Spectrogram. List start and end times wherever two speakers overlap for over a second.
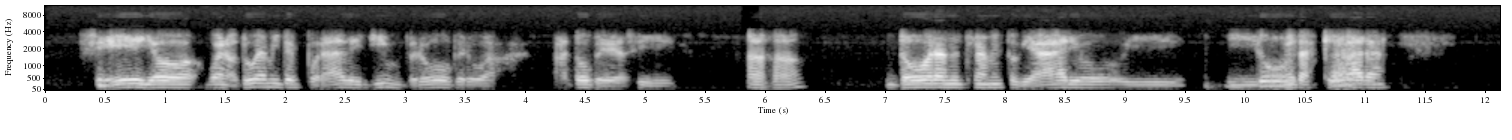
9.8-11.2

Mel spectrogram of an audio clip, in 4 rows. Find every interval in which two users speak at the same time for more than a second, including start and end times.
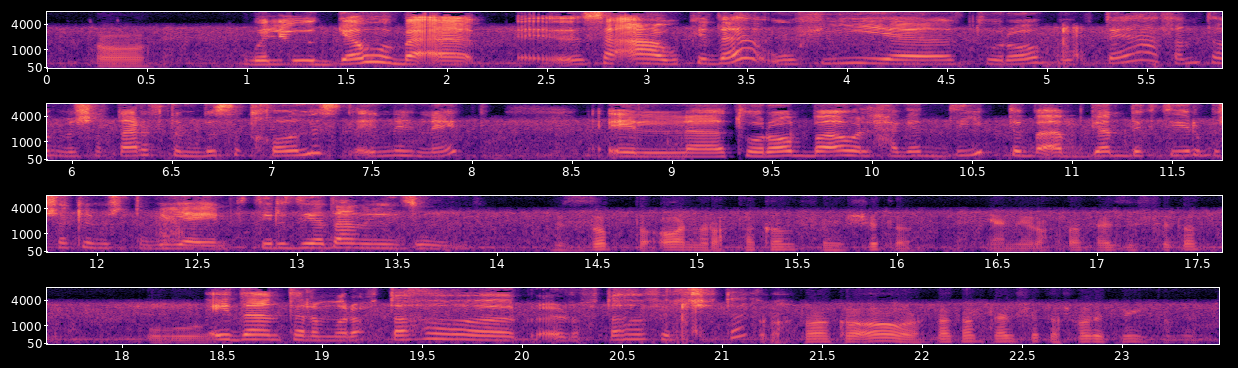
none

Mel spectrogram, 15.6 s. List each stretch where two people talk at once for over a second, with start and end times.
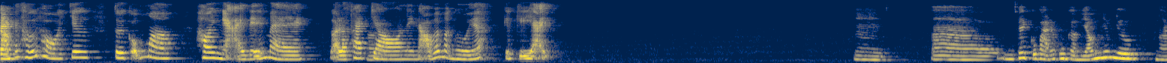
none

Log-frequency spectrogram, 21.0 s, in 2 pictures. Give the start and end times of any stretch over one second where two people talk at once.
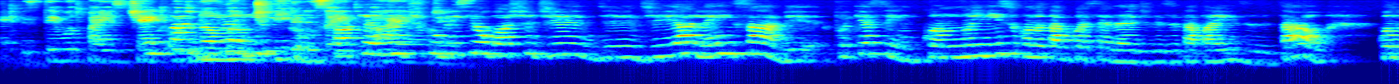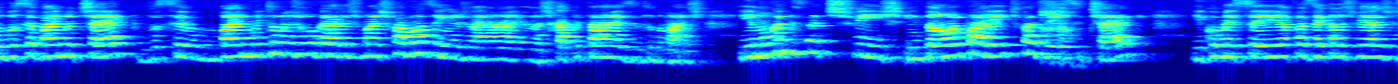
1.1-3.7

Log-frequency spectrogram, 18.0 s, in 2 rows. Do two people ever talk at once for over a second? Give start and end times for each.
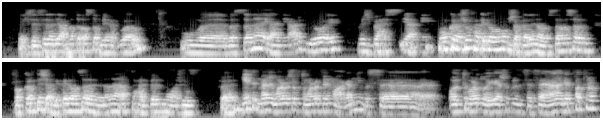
none

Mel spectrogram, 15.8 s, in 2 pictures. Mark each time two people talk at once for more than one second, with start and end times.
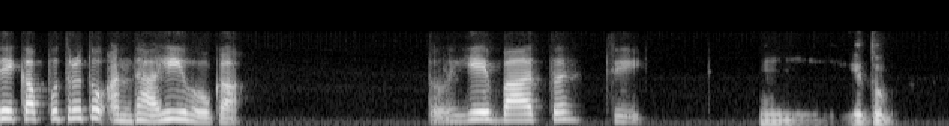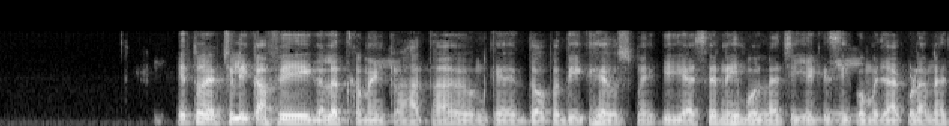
none

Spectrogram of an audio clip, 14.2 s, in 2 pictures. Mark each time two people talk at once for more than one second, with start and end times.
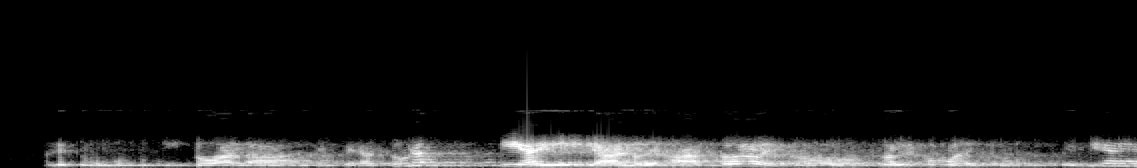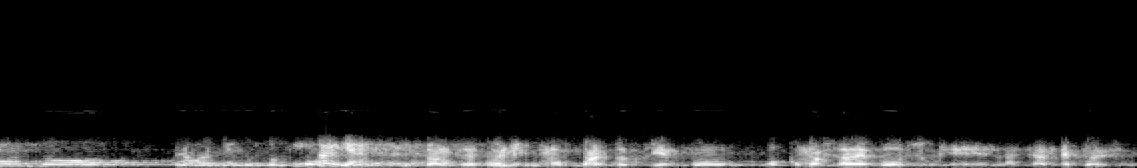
9.0-10.4

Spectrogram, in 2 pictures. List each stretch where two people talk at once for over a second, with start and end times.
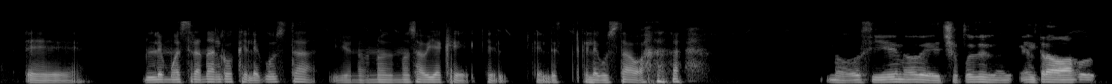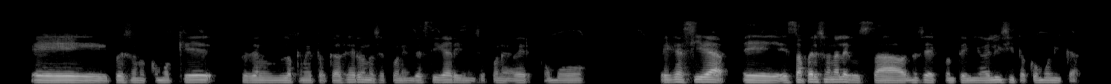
none

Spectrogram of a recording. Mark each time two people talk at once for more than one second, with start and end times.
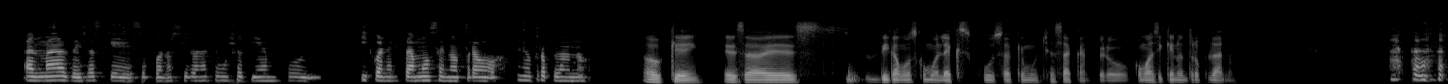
none

